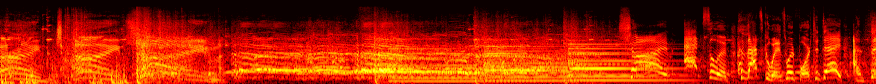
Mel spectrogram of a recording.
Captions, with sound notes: ( cheering ) ( chimes ringing ) "Chime"! Excellent! That's Gawain's word for today!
